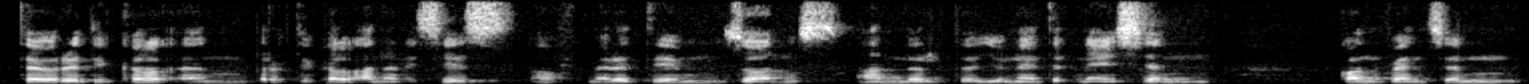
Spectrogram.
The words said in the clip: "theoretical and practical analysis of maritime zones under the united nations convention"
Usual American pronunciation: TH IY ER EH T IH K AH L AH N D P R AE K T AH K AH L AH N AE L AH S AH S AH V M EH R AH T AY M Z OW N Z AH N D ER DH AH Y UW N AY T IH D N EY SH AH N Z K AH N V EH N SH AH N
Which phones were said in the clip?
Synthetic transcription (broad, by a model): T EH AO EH T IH K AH L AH N P R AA K T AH K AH L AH N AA L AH S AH S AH F M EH R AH T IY M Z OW N S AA N D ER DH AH Y UW N AY T IH D N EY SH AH N K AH N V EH N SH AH N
